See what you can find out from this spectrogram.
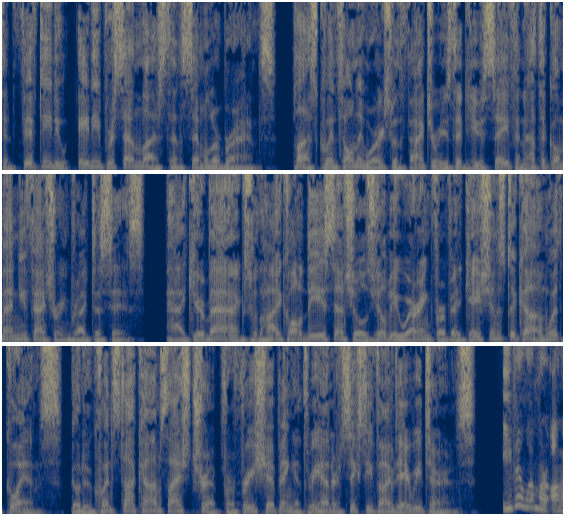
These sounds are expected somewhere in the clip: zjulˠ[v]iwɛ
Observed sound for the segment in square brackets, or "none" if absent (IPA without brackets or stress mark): b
